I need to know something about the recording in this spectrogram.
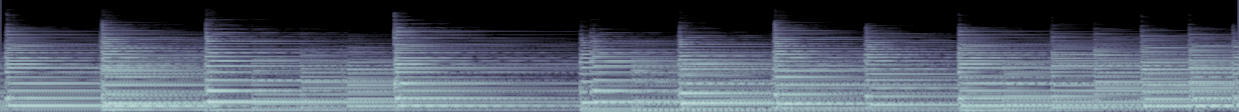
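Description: Upright piano playing an instrumental passage of chords and melody, a new chord struck every half second to a second, each ringing and fading before the next.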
